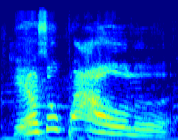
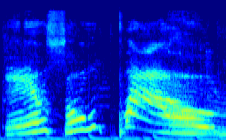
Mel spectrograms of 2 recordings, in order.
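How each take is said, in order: First: It is said at normal speed. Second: It is said very slowly.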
